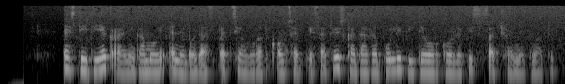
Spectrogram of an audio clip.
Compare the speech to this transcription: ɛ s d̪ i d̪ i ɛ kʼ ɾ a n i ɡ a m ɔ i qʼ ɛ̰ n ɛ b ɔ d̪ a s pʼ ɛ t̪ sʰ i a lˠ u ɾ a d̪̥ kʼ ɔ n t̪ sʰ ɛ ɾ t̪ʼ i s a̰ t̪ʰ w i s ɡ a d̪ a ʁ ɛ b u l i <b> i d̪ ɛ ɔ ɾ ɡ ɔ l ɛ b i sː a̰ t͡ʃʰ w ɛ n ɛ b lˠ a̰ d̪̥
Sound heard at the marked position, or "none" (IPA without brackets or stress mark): v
